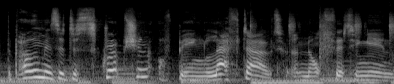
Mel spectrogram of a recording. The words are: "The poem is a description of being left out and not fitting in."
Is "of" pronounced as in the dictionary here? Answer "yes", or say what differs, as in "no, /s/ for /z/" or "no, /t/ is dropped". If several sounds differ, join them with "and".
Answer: yes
